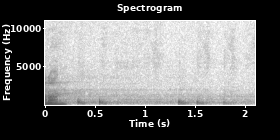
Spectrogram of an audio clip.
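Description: Marker writing on a board: a few short, faint strokes.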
